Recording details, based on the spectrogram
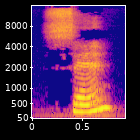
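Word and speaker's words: scent: entonces nos dice que la ce va a ser muda cuando tenemos esa de combinación la combinación es ese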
